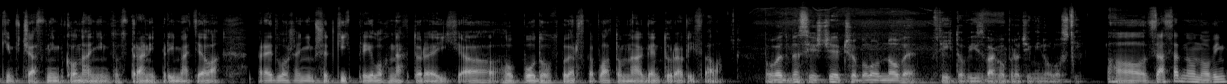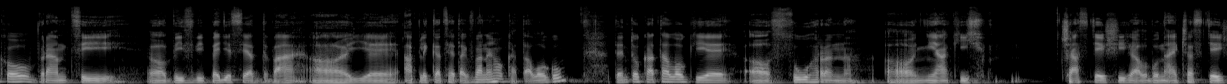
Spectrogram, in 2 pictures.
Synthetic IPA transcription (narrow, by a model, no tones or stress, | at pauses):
kiːmft͡ʃasniːmkɔna̰ɲiːmzɔst̪ɾa̰nḭpɾiːmacɛʎa̰ | pɾɛd̪lɔʒɛɲiːmfʃɛt̪kiːxpɾiːlɔɣnakt̪ɔɾɛːiɣɦɔpʊɔd̪ɔɦɔspɔd̪aːɾskaplat̪ɔmna̰ːaɡɛnt̪uːɾa̰ʋḭzʋa̰la̰ | pɔʋɛd͡zmɛsiɛʃcɛt͡ʃɔbɔlɔnɔʋɛ̰ːft̪iːxt̪ɔʋiːzʋaɣɔpɾɔciminulɔ̰sci̥ | zaːsad̪̚nɔʊnɔʋiŋkʰɔʊvɾʔaːmt͡si | ʋiːzʋipɛɟɛsɪad̪ːʋa̰ | jɛaplikaːt͡siɪat̪aɡzʋanɛːɦɔkat̪alɔːɡut̪ɛnt̪ɔkat̪alɔːɡjɛsuːɦrn | ɲɛakiːx | t͡ʃascɛjʃiːɣalɛbɔnajt͡ʃascɛj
